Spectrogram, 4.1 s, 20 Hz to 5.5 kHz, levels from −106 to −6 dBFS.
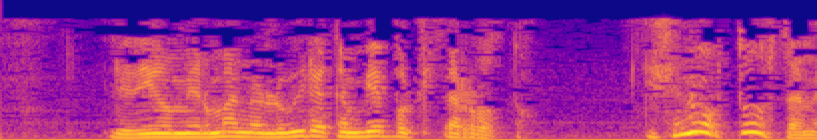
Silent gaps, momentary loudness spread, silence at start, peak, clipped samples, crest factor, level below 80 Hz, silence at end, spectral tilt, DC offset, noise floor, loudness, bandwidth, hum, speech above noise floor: none; 11 LU; 0.55 s; -6 dBFS; under 0.1%; 14 dB; -56 dBFS; 0 s; -10 dB/octave; 4%; -49 dBFS; -19 LUFS; 5 kHz; none; 30 dB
